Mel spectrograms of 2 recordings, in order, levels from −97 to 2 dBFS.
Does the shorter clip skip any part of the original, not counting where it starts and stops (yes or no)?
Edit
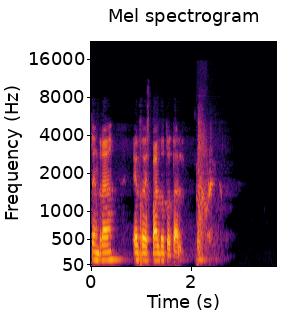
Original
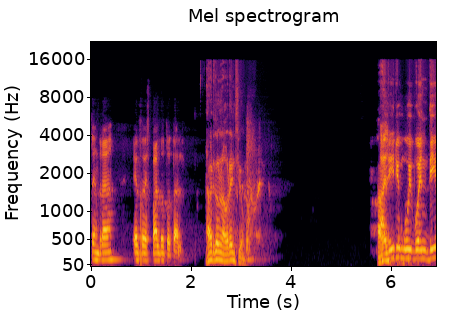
yes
